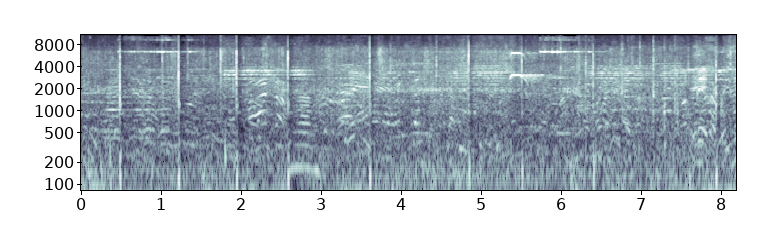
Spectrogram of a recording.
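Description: Players and onlookers talking and calling over one another, with a low rumble and scattered sharp knocks of the rollball bouncing on the concrete court.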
